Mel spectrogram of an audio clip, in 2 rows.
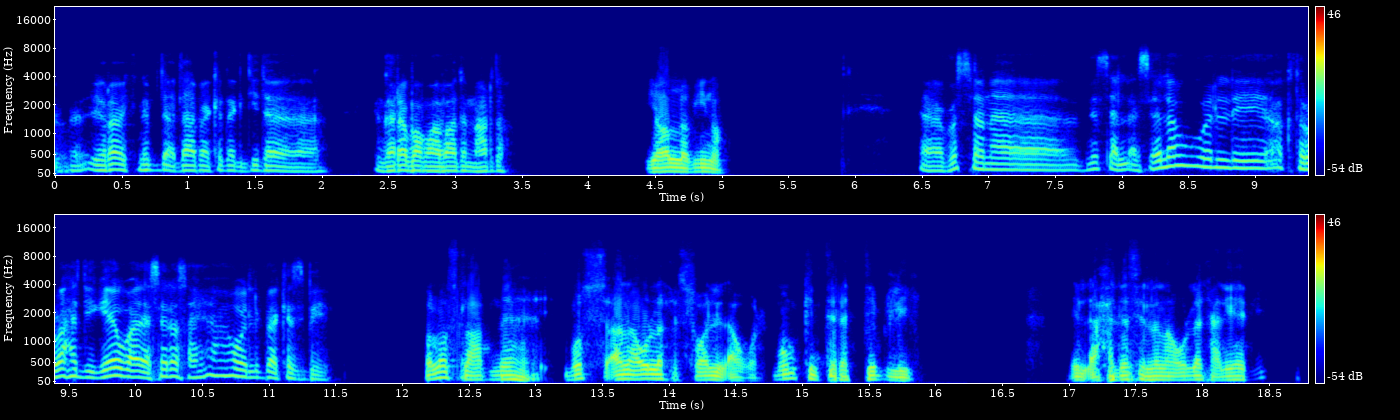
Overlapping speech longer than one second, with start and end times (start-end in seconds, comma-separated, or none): none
